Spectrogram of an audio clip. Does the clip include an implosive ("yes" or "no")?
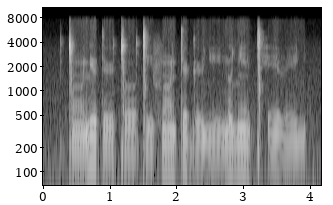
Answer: no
